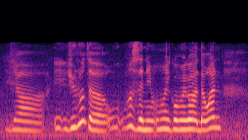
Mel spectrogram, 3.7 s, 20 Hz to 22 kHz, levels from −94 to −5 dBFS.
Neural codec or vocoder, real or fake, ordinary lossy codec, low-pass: none; real; none; 7.2 kHz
